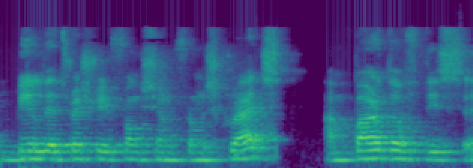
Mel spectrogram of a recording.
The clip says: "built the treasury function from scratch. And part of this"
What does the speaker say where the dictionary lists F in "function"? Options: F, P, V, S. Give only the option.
F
